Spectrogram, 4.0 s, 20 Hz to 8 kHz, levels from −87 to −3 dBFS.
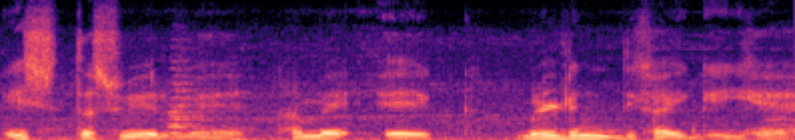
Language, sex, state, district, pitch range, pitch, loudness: Hindi, male, Himachal Pradesh, Shimla, 100-145 Hz, 125 Hz, -16 LUFS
